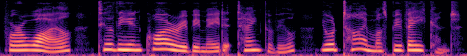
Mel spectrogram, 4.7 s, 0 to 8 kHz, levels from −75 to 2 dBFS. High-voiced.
Yes: high, 215 Hz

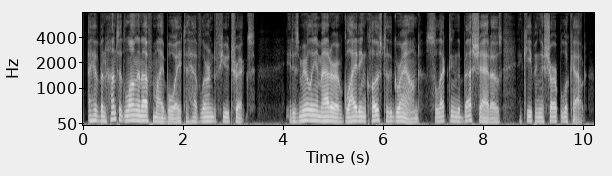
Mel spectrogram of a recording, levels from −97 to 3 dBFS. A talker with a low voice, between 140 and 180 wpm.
No: low, 115 Hz; average, 200 wpm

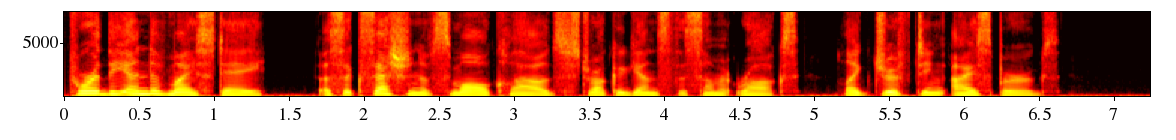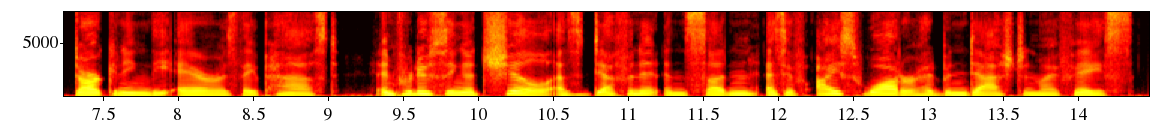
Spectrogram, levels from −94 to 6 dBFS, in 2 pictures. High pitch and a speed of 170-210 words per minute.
Yes: high, 195 Hz; average, 180 wpm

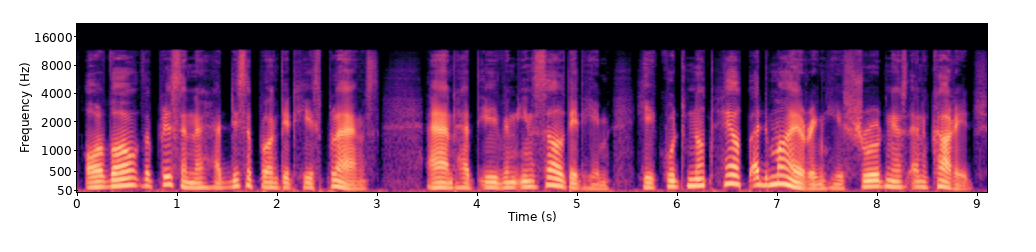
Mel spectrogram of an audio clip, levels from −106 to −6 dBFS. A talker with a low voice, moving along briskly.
No: low, 125 Hz; average, 140 wpm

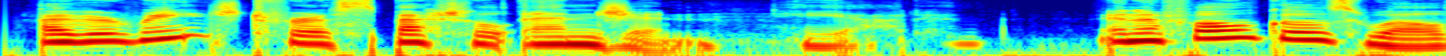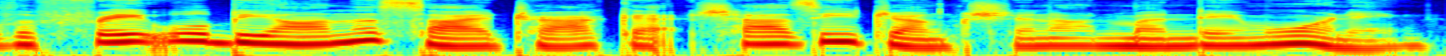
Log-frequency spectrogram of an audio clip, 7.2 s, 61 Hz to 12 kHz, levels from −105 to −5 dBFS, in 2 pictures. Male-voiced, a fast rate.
No: female; fast, 215 wpm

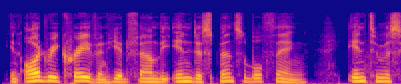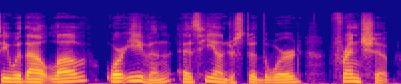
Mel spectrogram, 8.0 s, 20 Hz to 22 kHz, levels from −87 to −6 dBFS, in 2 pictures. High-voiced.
No: medium, 150 Hz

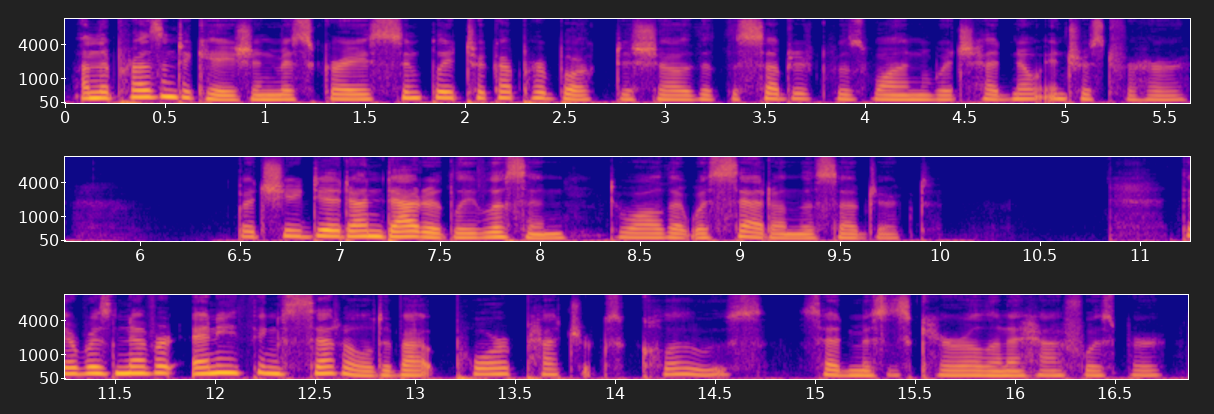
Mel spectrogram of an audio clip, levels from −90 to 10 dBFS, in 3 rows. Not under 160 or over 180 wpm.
No: average, 190 wpm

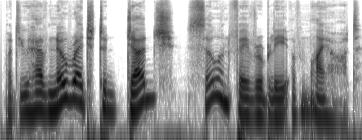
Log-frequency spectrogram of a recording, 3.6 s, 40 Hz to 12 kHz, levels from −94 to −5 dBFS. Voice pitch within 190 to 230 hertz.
No: medium, 140 Hz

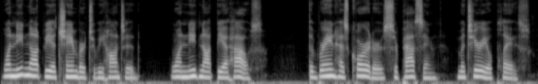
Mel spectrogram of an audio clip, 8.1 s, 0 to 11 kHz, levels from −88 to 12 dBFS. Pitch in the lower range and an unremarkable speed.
No: high, 190 Hz; average, 165 wpm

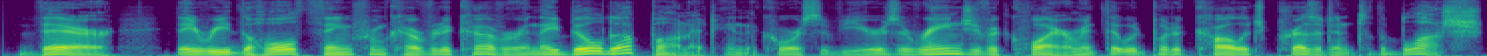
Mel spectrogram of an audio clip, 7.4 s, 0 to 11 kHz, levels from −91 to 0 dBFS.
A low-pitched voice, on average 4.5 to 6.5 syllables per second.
No: low, 105 Hz; 6.8 syllables/s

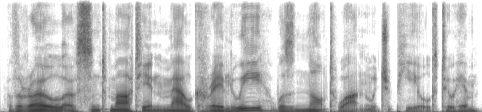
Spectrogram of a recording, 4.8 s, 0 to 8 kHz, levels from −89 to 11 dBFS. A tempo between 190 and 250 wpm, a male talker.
No: average, 175 wpm; male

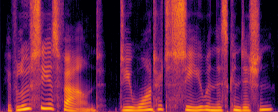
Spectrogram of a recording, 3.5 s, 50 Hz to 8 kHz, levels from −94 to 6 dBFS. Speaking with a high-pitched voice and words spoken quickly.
Yes: high, 230 Hz; fast, 240 wpm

